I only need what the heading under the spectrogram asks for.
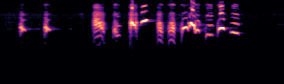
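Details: Greater green leafbird singing to provoke rival birds: two separate chirps, then a rapid tumbling run of about a dozen varied chirps and slurred whistles without pause.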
